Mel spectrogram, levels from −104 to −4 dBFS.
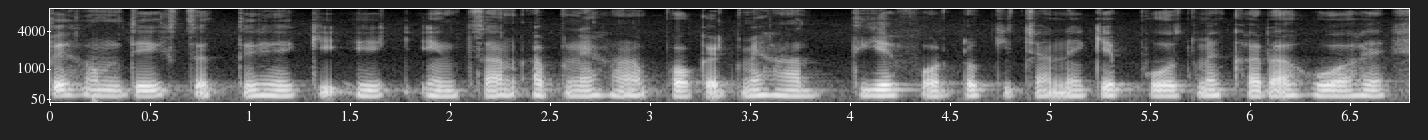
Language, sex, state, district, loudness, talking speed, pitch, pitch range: Hindi, male, Tripura, West Tripura, -20 LUFS, 195 wpm, 135 Hz, 130-140 Hz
